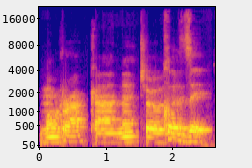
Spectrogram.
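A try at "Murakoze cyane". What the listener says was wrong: Koze. The first part you changed it. Mura koze chane. Chane.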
